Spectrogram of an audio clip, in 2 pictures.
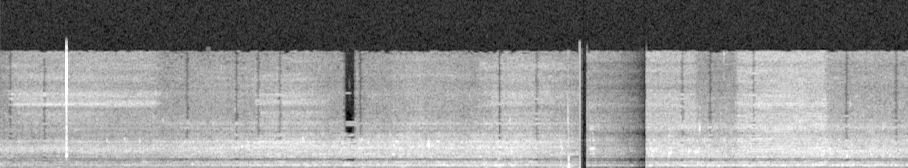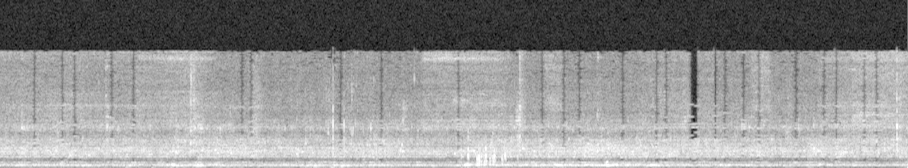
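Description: Underwater sound in a swimming pool: scuba divers' exhaled regulator bubbles gurgling over a steady watery rumble, with a brief dropout about four and a half seconds in.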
